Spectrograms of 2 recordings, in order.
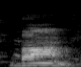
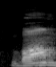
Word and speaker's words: bomb: Bomb. Climb. Bomb అనొద్దు, bomb.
